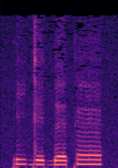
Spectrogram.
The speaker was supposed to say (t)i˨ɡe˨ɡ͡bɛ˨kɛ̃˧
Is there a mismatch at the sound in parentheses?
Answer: yes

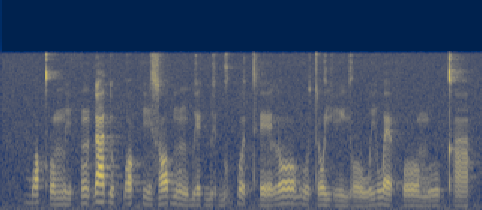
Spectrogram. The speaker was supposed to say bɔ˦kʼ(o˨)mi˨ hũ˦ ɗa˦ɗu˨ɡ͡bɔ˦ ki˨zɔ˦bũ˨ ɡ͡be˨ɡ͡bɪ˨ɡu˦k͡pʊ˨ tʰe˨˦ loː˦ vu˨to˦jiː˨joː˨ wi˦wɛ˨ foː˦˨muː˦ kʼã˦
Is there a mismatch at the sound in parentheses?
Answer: no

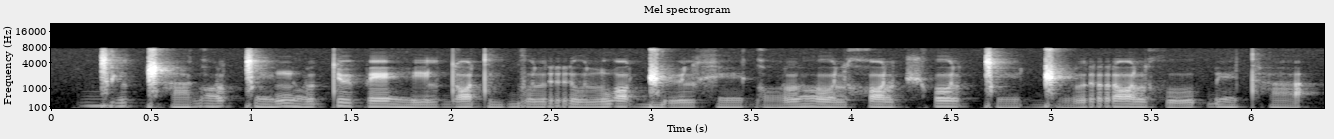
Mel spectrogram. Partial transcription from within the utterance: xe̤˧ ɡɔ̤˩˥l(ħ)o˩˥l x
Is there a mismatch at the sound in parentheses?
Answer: yes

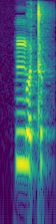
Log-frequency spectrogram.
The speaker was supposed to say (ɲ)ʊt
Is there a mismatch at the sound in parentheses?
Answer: yes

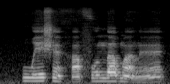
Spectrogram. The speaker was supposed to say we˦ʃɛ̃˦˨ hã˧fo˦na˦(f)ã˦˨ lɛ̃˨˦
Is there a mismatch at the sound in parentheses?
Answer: yes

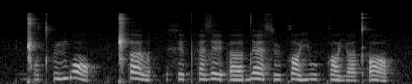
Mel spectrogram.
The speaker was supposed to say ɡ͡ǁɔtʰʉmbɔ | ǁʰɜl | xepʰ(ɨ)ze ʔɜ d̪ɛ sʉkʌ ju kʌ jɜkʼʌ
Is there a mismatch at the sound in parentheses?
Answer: yes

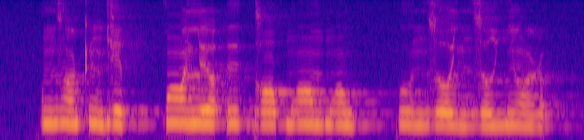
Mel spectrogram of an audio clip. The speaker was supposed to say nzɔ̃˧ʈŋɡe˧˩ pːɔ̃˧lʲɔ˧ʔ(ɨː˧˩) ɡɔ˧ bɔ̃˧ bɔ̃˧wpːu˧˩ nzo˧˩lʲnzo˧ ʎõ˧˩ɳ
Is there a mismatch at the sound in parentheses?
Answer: yes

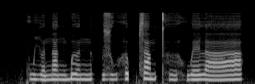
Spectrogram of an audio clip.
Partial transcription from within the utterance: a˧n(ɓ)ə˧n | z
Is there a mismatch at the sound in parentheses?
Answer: no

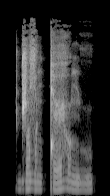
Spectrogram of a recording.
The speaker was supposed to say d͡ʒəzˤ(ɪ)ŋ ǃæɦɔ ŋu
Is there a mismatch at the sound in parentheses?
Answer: no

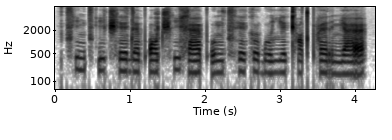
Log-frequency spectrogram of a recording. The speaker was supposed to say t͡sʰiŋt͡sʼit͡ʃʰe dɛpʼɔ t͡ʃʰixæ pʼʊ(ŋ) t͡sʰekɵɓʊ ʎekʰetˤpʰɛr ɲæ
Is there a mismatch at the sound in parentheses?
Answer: no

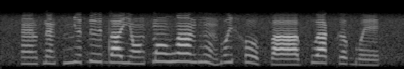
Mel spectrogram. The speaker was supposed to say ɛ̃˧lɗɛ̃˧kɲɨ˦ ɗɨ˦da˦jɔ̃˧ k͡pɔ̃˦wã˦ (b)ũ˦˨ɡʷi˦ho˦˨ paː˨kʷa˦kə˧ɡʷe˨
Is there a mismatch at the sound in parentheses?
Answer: yes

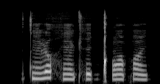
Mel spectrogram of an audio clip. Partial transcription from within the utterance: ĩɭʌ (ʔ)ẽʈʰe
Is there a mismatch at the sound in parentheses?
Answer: yes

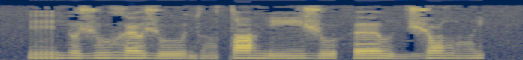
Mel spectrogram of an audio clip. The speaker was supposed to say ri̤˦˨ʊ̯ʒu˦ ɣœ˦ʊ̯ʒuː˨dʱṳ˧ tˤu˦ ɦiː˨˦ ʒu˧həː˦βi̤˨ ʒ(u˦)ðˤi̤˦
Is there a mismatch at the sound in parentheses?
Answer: no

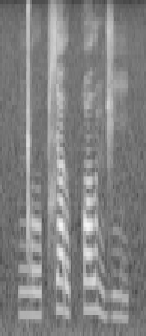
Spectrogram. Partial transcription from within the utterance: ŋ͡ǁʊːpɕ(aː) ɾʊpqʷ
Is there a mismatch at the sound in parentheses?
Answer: yes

